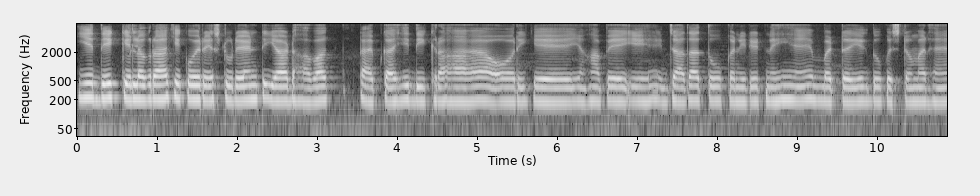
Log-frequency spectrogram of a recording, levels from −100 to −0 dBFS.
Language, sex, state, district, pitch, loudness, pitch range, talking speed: Hindi, female, Bihar, Muzaffarpur, 190 Hz, -18 LUFS, 185-200 Hz, 165 wpm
